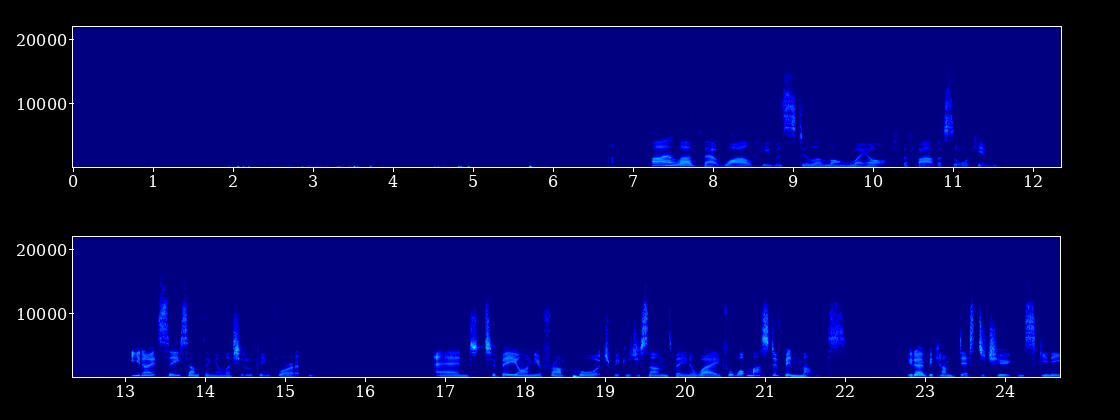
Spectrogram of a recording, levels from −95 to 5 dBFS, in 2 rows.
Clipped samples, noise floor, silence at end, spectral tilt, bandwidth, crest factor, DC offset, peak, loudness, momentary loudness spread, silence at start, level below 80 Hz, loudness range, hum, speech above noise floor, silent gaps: under 0.1%; under -90 dBFS; 0 s; -2.5 dB/octave; 14 kHz; 24 dB; under 0.1%; -44 dBFS; -64 LUFS; 8 LU; 1.95 s; under -90 dBFS; 5 LU; none; over 24 dB; none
